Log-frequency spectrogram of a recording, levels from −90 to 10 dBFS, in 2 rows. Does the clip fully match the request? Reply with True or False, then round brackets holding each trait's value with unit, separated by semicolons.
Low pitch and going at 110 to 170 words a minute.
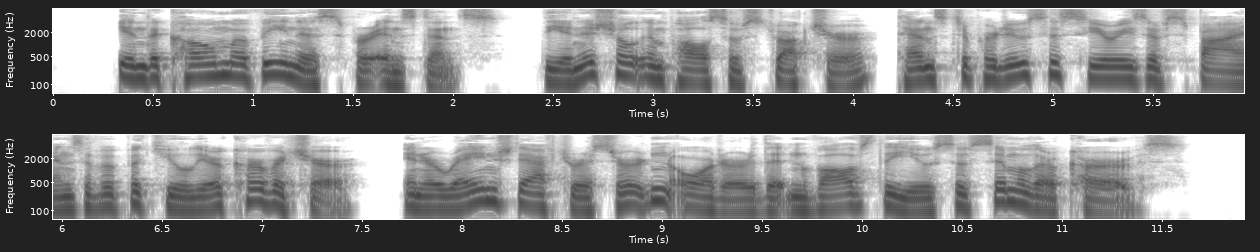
False (130 Hz; 180 wpm)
